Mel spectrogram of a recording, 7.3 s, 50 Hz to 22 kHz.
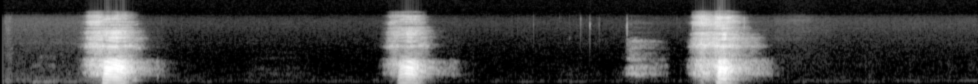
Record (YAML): exhalation_length: 7.3 s
exhalation_amplitude: 28855
exhalation_signal_mean_std_ratio: 0.2
survey_phase: beta (2021-08-13 to 2022-03-07)
age: 45-64
gender: Male
wearing_mask: 'No'
symptom_none: true
symptom_onset: 13 days
smoker_status: Ex-smoker
respiratory_condition_asthma: false
respiratory_condition_other: false
recruitment_source: REACT
submission_delay: 3 days
covid_test_result: Negative
covid_test_method: RT-qPCR
influenza_a_test_result: Negative
influenza_b_test_result: Negative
